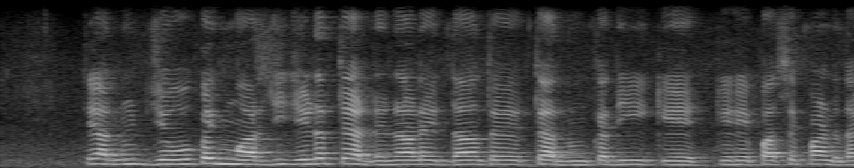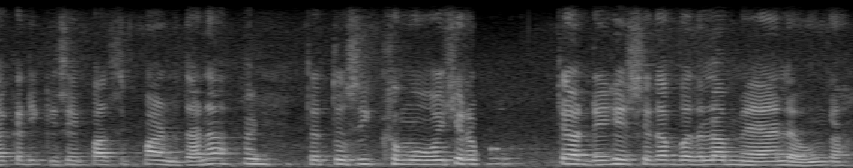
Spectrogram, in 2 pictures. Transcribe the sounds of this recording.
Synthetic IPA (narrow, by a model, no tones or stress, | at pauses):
t̪ɪaːɾnũːd͡ʒoːkoːiːməɾd͡ʒiːd͡ʒeːɽaːt̪ɪaːɖeːnaːlɪd̪ãːt̪eːt̪ɪaːɾnũːkəd̪iːkkɪseːpaːseːpəɳɖd̪aːkəd̪iːkɪseːpaːseːpəɳɖd̪aːnaːt̪eːt̪ʊsĩːkʰəmoːʃɾəkoː | t̪ɪaːɖeːɦɪseːd̪aːbəd̪laːmɛ̃ːlɛːũːɡaː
